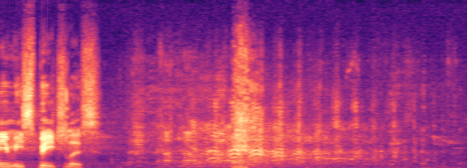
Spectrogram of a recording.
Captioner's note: attendees laughing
